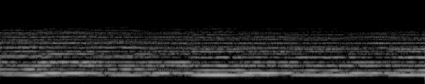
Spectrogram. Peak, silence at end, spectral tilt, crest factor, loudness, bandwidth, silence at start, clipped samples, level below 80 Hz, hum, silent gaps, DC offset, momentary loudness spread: -20 dBFS; 0 s; 0 dB/octave; 12 dB; -32 LUFS; 8.4 kHz; 0 s; under 0.1%; -88 dBFS; none; none; under 0.1%; 6 LU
